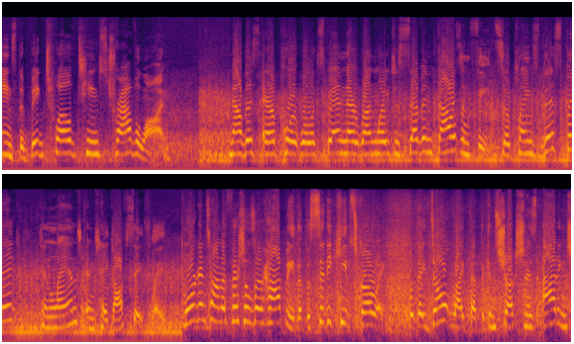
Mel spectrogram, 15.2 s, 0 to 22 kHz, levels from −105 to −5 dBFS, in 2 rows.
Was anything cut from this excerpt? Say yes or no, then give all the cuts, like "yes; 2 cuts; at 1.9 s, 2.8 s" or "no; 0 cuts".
yes; 1 cut; at 9.9 s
